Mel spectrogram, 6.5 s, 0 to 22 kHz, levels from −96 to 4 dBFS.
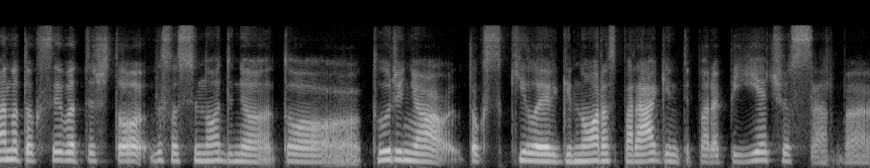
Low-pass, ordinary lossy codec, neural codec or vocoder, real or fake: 10.8 kHz; Opus, 16 kbps; codec, 24 kHz, 0.9 kbps, DualCodec; fake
